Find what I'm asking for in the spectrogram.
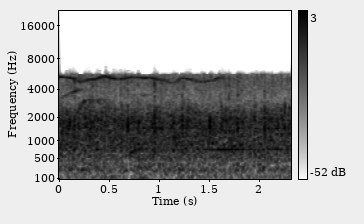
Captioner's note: cheering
